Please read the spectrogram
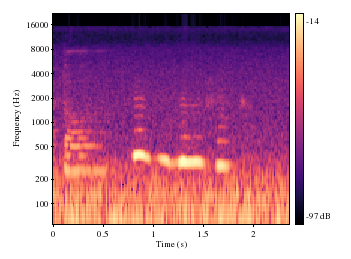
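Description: A woman humming a few soft, short notes with her lips closed.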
